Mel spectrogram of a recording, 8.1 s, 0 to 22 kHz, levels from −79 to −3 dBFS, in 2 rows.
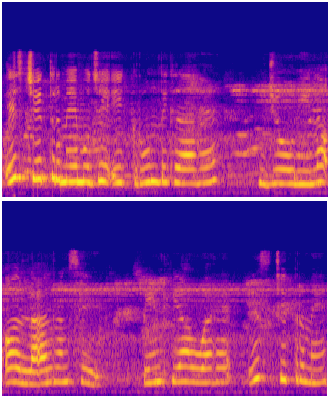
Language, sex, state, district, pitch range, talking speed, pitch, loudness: Hindi, female, Bihar, West Champaran, 290-345 Hz, 160 wpm, 310 Hz, -14 LUFS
